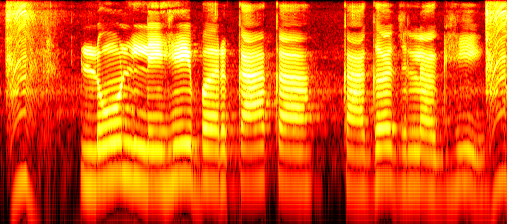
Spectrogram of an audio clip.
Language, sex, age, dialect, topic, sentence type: Chhattisgarhi, female, 25-30, Eastern, banking, question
